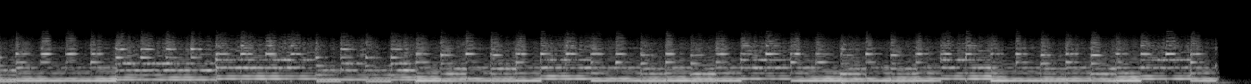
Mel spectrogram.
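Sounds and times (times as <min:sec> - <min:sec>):
Hammond B3 organ: 0:00.0 - 0:12.2.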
